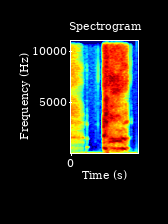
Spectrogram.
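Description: A single short, harsh cough burst after a brief pause. An acted cough, performed rather than spontaneous.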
